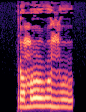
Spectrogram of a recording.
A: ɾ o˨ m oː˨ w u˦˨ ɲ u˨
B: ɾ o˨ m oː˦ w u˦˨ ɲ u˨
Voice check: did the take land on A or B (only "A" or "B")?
B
